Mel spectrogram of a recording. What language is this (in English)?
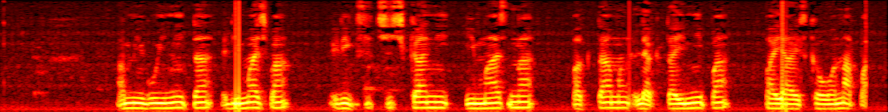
Southern Pastaza Quechua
